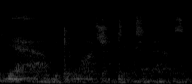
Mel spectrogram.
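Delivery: hushed whisper of permission. Retold or imitated. Mother whispering her yes to the kids. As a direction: breathe it out secretly. Mother quietly allows forbidden TV.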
